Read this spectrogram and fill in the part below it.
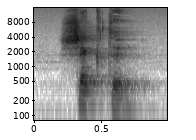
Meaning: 1. cult (socially proscribed and often novel religious group) 2. sect (split-off religious or philosophical group)
- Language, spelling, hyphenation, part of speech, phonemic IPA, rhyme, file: Dutch, sekte, sek‧te, noun, /ˈsɛk.tə/, -ɛktə, Nl-sekte.ogg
